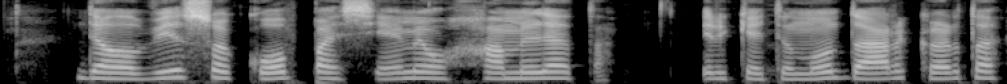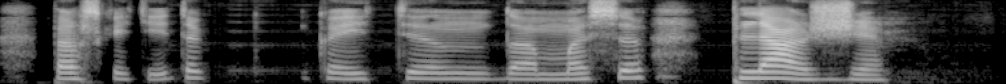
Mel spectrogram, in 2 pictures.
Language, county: Lithuanian, Šiauliai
